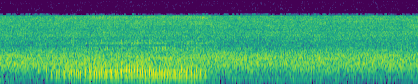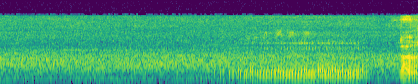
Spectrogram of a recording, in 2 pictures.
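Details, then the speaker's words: Female fishing dog asleep at a lakeside carp-fishing session: two loud, buzzing snores about six seconds apart with quiet breathing between. Ordinary snoring. "She's going to sleep again. Can you hear her snoring?"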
